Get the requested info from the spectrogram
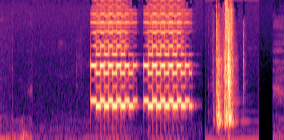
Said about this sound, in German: Äh, jetzt klingelt noch ein Telefon. Das hatten wir schon lange nicht mehr. Ich wusste auch gar nicht, dass die Küche ein Telefon hat.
